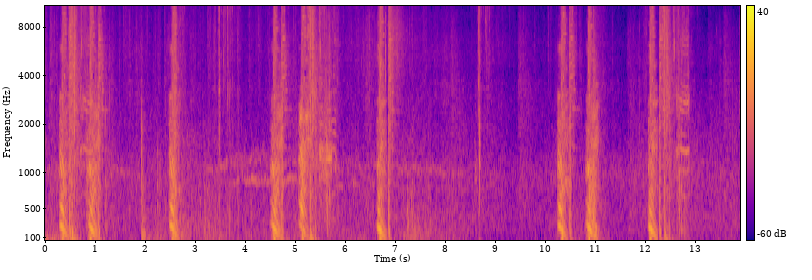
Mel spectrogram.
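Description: A chicken clucks and squawks nearby.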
